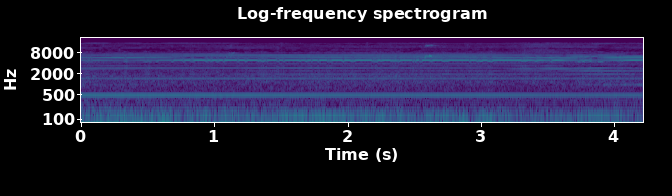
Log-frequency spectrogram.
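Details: 2010 third-generation Toyota Prius: steady, even buzzing hum with fixed pitch over a low rumble, never changing; owner says always present but louder now; source unclear.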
